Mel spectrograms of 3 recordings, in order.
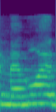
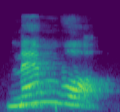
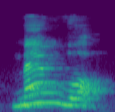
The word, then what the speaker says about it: memoir: If you go by the spelling, yes, you all tend to say memoir, but the actual pronunciation, do you want to listen to it? It is memoir, memoir.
